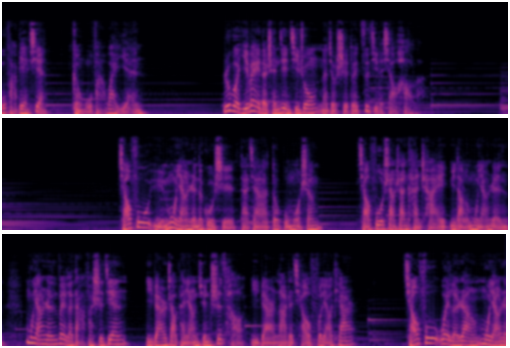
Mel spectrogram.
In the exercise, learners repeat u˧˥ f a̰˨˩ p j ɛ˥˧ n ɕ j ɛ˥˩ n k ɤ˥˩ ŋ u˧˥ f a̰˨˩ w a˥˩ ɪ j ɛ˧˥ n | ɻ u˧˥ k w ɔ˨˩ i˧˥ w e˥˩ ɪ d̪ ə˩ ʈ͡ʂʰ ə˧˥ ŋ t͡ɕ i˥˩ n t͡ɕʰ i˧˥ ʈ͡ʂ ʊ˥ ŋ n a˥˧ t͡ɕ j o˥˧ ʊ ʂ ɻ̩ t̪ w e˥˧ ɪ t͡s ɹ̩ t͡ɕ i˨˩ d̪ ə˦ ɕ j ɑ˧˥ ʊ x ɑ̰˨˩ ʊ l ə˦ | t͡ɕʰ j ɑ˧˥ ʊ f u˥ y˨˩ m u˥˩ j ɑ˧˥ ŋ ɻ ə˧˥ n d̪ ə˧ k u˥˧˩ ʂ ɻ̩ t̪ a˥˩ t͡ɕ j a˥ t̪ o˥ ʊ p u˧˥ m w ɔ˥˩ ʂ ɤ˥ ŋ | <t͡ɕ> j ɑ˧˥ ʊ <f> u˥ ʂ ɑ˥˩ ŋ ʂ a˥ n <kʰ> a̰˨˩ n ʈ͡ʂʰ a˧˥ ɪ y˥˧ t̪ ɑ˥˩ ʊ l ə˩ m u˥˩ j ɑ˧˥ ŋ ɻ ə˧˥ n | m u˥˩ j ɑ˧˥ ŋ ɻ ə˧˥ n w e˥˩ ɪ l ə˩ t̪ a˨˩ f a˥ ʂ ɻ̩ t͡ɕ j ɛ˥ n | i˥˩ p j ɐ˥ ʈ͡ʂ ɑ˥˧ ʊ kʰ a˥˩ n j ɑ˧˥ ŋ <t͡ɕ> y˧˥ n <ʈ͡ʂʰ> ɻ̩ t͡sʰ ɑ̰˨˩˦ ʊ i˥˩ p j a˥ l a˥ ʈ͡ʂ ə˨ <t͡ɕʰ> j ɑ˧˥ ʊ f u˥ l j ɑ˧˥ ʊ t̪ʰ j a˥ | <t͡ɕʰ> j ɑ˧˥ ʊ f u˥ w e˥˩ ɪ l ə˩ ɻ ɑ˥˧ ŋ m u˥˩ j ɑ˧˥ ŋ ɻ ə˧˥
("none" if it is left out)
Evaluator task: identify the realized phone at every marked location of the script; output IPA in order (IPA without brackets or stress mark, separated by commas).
t͡ɕʰ, f, kʰ, t͡ɕʰ, ʈ͡ʂʰ, t͡ɕʰ, t͡ɕʰ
